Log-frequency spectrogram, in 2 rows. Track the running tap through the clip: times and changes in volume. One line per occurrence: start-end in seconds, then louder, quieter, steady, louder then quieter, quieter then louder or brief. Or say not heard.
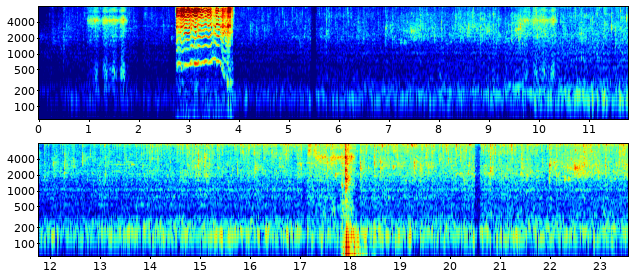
0.0-23.5 louder.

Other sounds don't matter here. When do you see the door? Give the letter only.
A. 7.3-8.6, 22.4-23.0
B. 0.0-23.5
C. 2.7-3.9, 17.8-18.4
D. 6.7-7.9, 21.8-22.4
C.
